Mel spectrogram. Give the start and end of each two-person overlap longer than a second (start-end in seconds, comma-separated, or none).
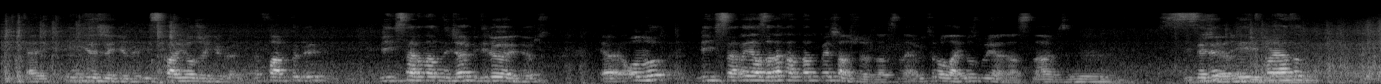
11.8-13.1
